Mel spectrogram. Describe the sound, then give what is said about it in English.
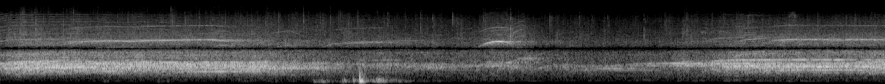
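Audience applause and cheering with whoops welcome an opera singer at a live show at the Coliseum, loud and sustained, dipping briefly midway before swelling again toward the end. “Please put your hands together and make an enormous Guilty Feminist woo-hooing operatic welcome for Nadine Benjamin!”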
